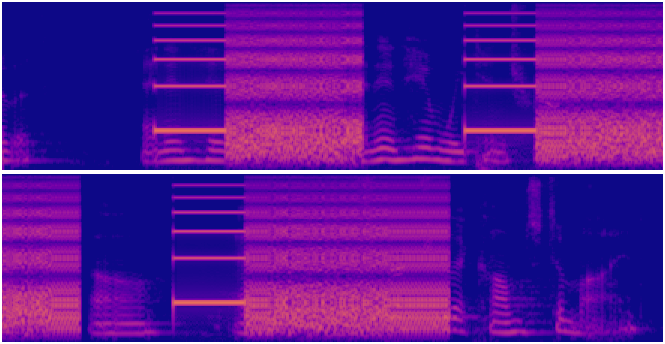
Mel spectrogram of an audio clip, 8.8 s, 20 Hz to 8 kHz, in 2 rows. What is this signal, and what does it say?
POCSAG pager data (1200 baud), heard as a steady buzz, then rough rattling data.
